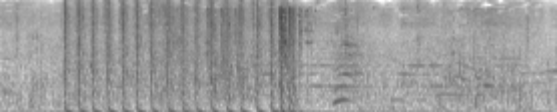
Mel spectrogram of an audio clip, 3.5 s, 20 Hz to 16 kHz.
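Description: Rapid automatic gunfire in Battlefield 2042, a burst of about sixteen evenly spaced close shots lasting under two seconds, then quieter background noise.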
